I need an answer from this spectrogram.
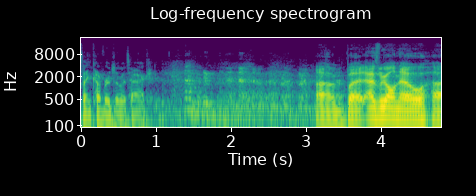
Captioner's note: audience laughing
